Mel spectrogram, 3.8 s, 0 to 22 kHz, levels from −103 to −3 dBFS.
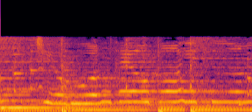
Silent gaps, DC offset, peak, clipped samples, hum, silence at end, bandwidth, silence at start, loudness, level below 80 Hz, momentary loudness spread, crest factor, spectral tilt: none; under 0.1%; -6 dBFS; under 0.1%; none; 0 s; 5.8 kHz; 0 s; -21 LUFS; -32 dBFS; 4 LU; 14 dB; -10.5 dB/octave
